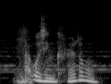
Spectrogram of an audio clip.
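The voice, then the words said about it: Put-on Irish accent. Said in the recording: “Irish accent.”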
